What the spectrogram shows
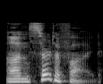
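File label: "uncertified", British English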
